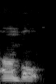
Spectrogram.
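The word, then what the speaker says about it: Humble: up north of Houston in a town called Umble no I never really did any I played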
